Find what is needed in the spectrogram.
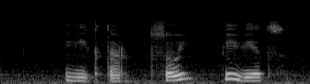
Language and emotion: Russian, neutral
